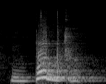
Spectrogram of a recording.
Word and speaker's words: बुद्ध: जैसे उच्चारण करेंगे बुद्ध, तो ध बाद में उच्चारित हो रहा है, अर्थात वह पूरा है, उसमें अ का उच्चारण हो रहा है, जैसे कि बुद्ध, शुद्ध। ठीक, तो यहां क्या है?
